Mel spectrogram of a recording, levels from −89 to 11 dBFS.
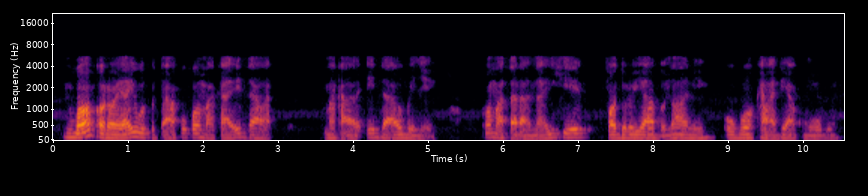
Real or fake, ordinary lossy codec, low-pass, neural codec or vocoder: fake; AAC, 48 kbps; 5.4 kHz; codec, 16 kHz, 4 kbps, FreqCodec, smaller model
